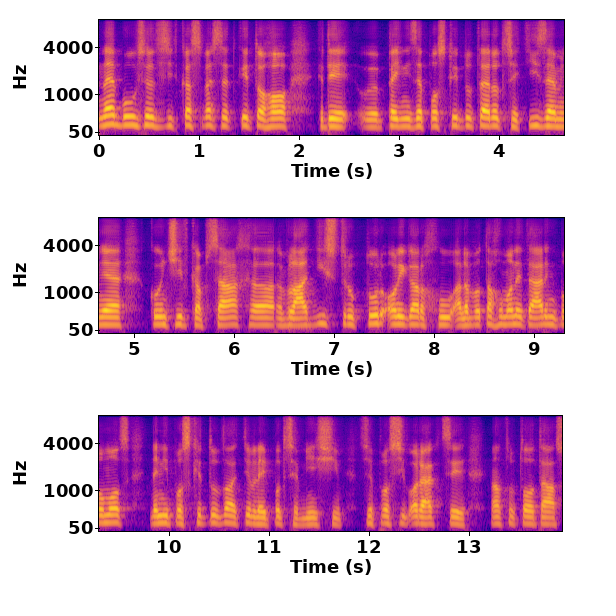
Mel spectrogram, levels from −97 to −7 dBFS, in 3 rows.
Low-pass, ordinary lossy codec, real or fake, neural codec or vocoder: none; none; fake; codec, 16 kHz, 0.7 kbps, FocalCodec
